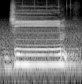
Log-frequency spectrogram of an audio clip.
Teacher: यह जबान का बीच वाला हिस्सा ऊपर के तालों पर लगाएंगे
